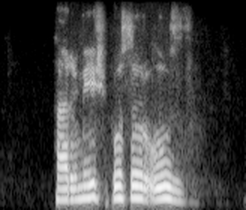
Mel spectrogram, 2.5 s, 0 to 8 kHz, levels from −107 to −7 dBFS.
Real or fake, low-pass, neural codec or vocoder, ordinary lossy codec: real; 7.2 kHz; none; Opus, 24 kbps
